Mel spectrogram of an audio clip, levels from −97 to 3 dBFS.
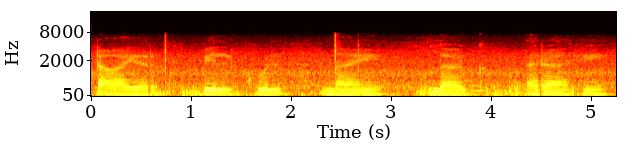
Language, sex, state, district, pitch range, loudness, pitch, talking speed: Hindi, male, Haryana, Rohtak, 110-120 Hz, -18 LUFS, 115 Hz, 55 wpm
